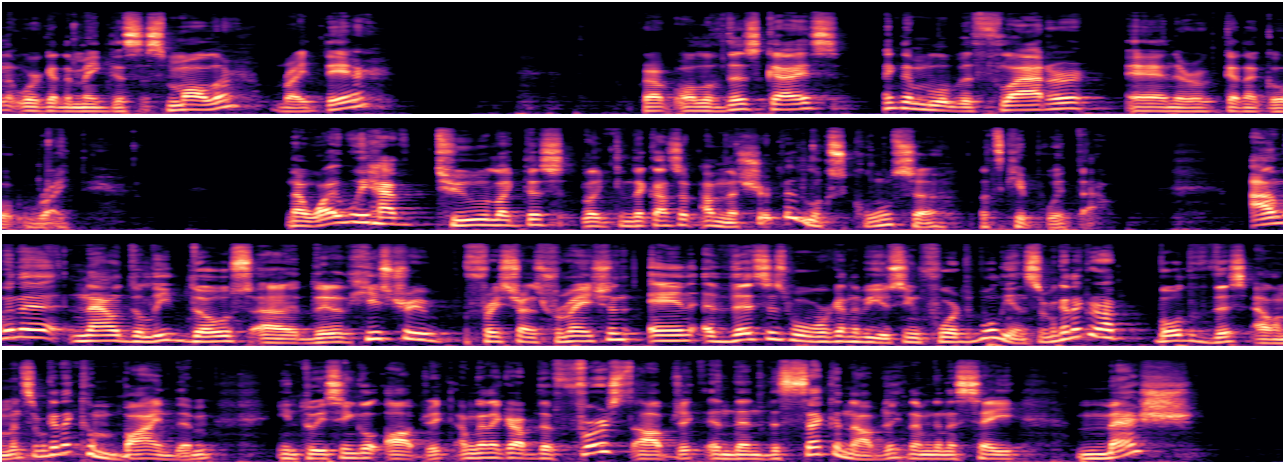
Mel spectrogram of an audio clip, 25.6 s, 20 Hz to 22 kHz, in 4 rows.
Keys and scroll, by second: 1.5 1, 3.2 r, 4.5 w, 6.0 5, 22.4 q.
